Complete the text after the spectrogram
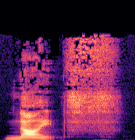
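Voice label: "ninth", English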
